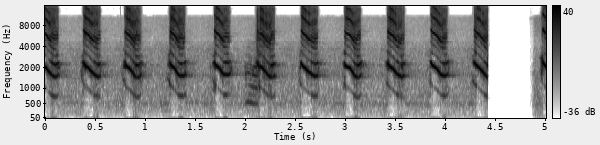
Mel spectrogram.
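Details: Partridge giving loud, harsh, downward-slurring calls in a steady series, about two per second, with a short silent break near the end; no other sounds.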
